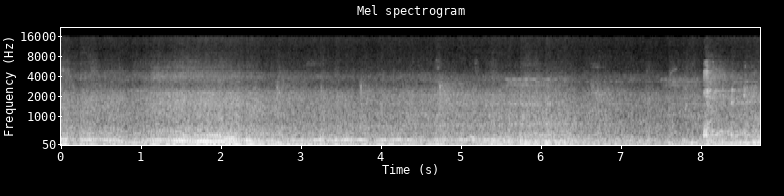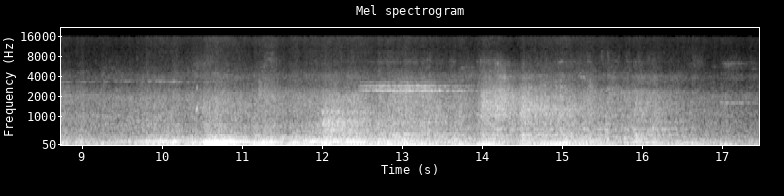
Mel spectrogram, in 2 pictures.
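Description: Uneven low rumbling background noise, swelling louder in the second half, with a couple of brief high-pitched squeals and a single click about halfway through.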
